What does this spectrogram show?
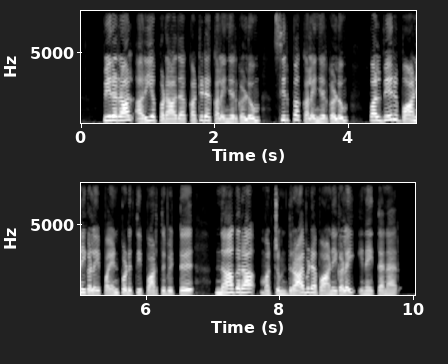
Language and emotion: Tamil, neutral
